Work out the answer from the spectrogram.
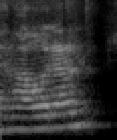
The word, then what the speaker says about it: Hauran: Welcome to this session with Hauran. It's how I pronounce your name.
